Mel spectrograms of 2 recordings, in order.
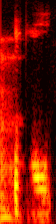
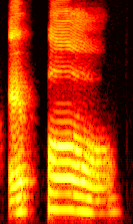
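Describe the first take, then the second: First: It is said in a northern British accent. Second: It is said in an American accent.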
